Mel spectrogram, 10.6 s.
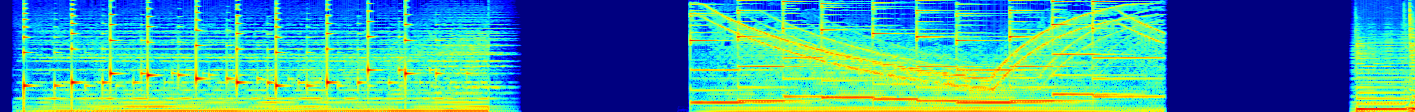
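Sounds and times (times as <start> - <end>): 
jingle: 0.2 - 3.7, 5.2 - 8.8.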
